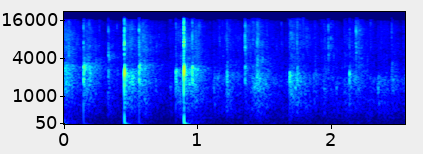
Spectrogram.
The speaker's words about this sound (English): Can we just clap for that? Come on.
